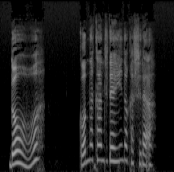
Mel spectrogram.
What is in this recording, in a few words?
woman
